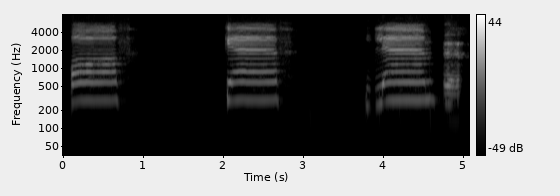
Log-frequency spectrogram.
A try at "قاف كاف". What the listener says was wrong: لا ننطق الفاء في قاف وكاف، يعني الفاء وكأنها يعني محتشمة. لا نقول كاف، يعني فاء ضعيفة جدا.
